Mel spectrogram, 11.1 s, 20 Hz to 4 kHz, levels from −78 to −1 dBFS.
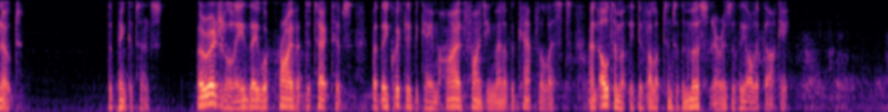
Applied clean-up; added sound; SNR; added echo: neural separator model SepFormer DNS4.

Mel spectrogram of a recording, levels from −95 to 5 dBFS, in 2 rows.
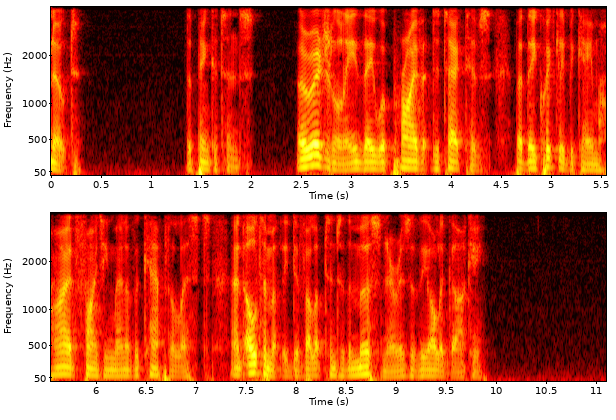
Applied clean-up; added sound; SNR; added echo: none; none; none; none.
